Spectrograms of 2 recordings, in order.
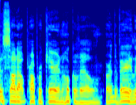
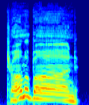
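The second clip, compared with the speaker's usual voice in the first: high-pitched, loud, playful joking voice, "bond" drawn out; 7 semitones higher, 5 dB louder than usual. Reading a character's joke after a friend's remark: high-pitched voice. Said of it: "Grant joked in a high-pitched voice".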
